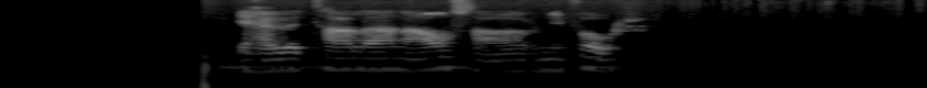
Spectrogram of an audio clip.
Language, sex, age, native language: Icelandic, male, 18-19, Icelandic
